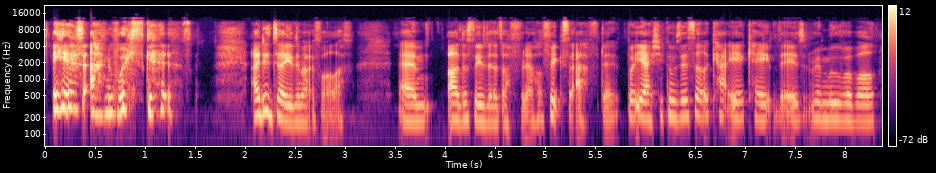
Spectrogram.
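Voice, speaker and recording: Slightly croaky woman chatting casually. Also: medium pitch, dry recording, studio quality. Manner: chatty and rambling, lots of "like". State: slightly croaky from recent illness. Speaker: crochet vlogger. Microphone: close microphone.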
